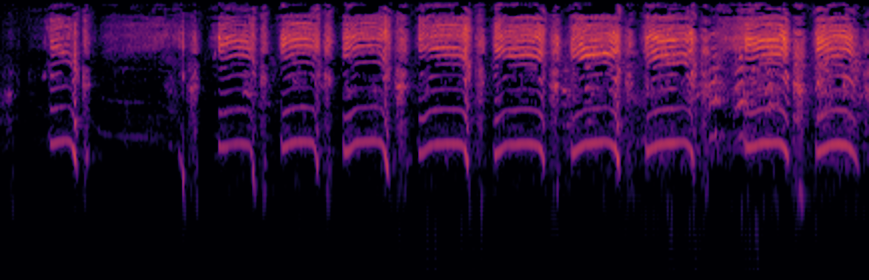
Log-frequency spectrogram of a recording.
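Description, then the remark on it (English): A voice imitates the squeaking cry for help of a mouse caught in a trap at night: about a dozen shrill, whiny squeaks repeated in a quick, steady rhythm, fairly loud. “And all of a sudden, that night, we heard a squeaking cry for help.”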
